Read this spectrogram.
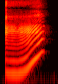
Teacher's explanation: to enunciate the four tones Ah that's the first tone Ah that's the second tone with a little bit question mark in the pronunciation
